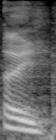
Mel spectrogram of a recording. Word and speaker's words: и: not pronouncing it right It sounds very similar to the English "i" in words like "pit", "hit", "lit" ♪ I fell into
